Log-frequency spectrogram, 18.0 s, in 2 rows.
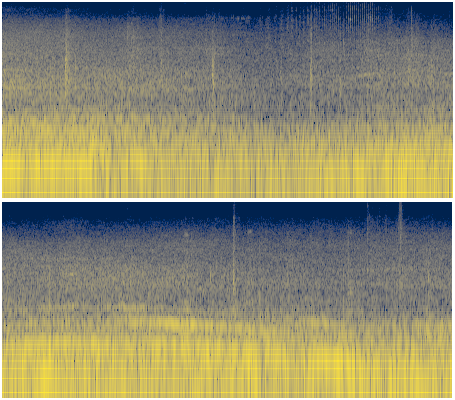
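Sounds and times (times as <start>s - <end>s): vehicle engine running: 5.2s - 8.2s.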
